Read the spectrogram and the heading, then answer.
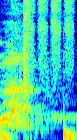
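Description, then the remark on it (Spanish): A single quick, breathy sneeze bursts out after a sharp intake of air, at home during a video recording, with a low hum in the background and no talking. “¡Salud!”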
